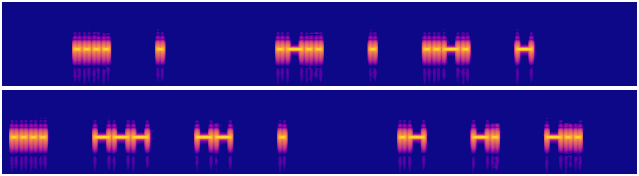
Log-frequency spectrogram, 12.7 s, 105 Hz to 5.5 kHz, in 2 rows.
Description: Morse code, heard as a keyed tone, about 25 wpm, spaced as for 13 wpm, 600 Hz. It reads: HE LEFT HOME AND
